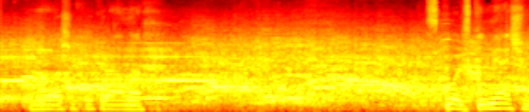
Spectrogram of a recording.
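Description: A crowd murmurs and calls out in the open air.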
